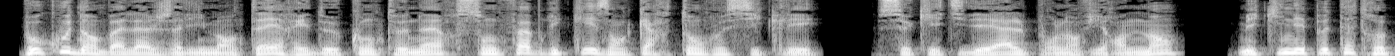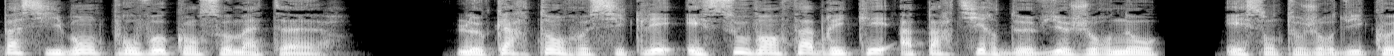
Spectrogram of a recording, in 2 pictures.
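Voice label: French, male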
